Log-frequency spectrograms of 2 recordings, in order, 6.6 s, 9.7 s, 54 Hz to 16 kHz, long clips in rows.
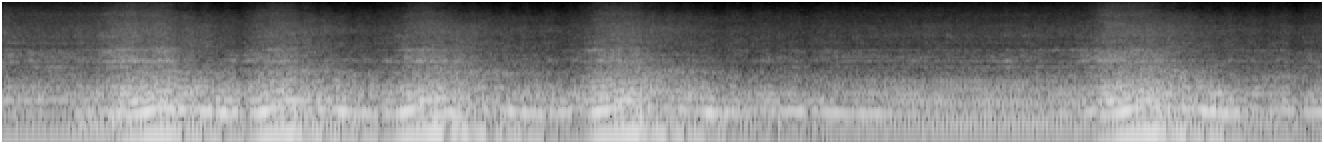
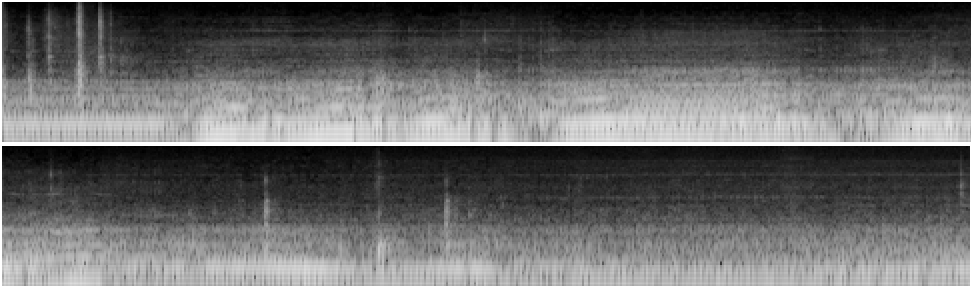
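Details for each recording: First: Saab 900 Turbo with K-jet fuel injection, previously non-running, after K-jet repair: catches and runs, rising and falling cleanly through quick throttle blips; normal start and revving, though the engine still has small vacuum leaks. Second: Saab 900 Turbo with K-Jetronic fuel injection, running again after work on the fuel distributor line, pressure sensor and fuel pump suspected earlier: low rumble with uneven, lumpy firing and some revving; runs but not smoothly.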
